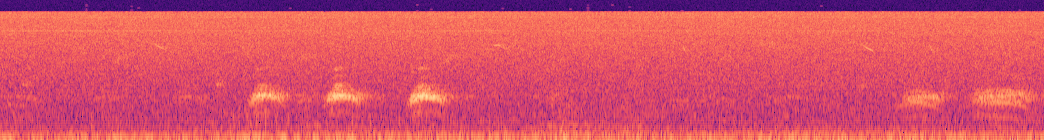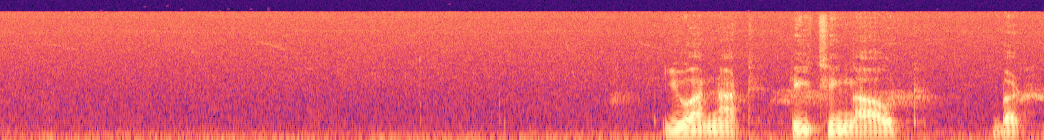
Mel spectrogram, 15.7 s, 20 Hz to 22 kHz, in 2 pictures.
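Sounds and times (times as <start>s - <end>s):
soft hiss-like noise: 0.0s - 15.6s
crow cawing: 1.9s - 3.5s, 6.8s - 7.9s, 12.4s - 12.7s, 13.6s - 14.9s, 15.5s - 15.6s
speech: 12.8s - 15.6s.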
